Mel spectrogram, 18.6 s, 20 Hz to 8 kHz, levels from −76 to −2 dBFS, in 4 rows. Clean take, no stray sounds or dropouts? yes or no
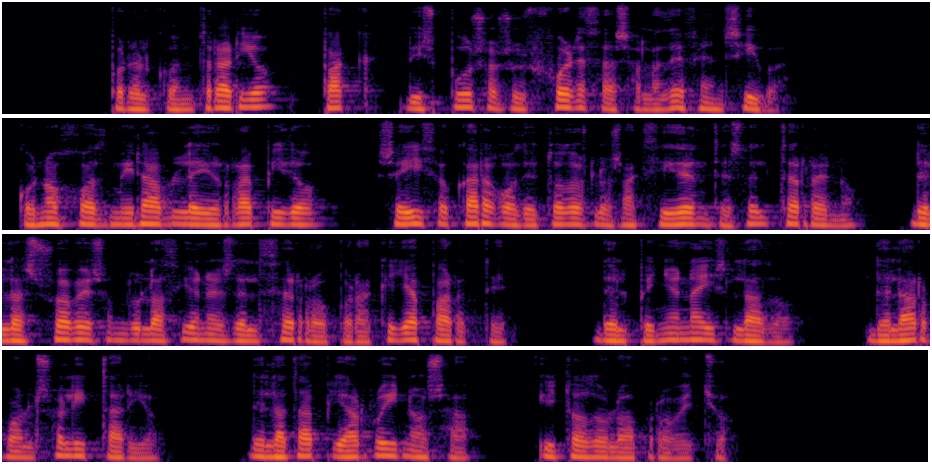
yes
